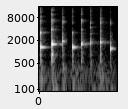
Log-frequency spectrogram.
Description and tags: Quick Jam 5
Sound from xylophone qj5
